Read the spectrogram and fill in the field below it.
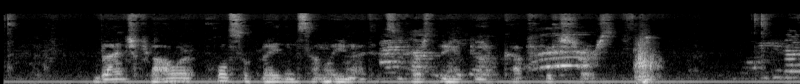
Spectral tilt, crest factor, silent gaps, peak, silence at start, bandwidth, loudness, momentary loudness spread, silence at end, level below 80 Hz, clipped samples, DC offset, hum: -5 dB/octave; 18 dB; none; -2 dBFS; 0.05 s; 11.5 kHz; -20 LUFS; 18 LU; 0 s; -44 dBFS; under 0.1%; under 0.1%; none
